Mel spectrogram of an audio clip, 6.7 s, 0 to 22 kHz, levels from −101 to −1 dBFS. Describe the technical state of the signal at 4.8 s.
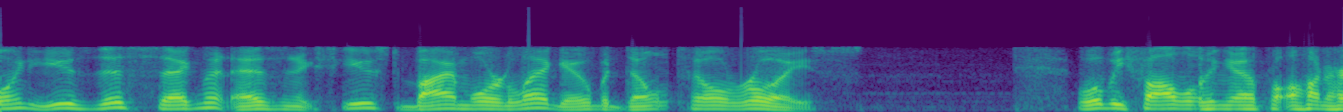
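At 4.8 s the speech is intact, with no fault at that moment, only the light Speex coding that carries the whole clip.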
